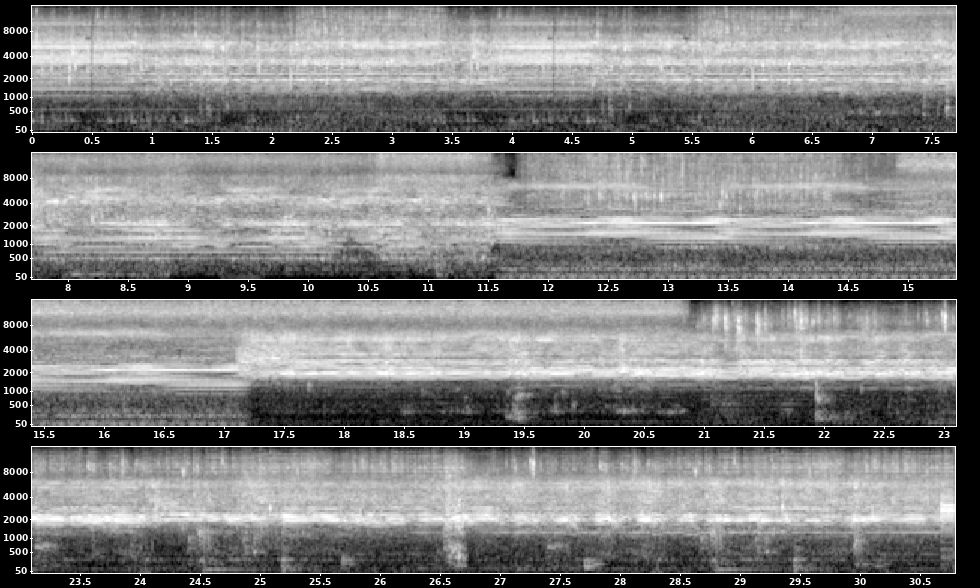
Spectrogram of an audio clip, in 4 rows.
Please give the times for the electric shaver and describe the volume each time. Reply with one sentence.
You can hear the electric shaver from 0.0 to 30.7 s, at a steady volume.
